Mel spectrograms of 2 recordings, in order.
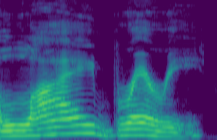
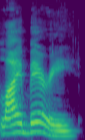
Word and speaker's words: library: to this place the library library not liberry no berries at the library I know it looks like library but it's Library do you like to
